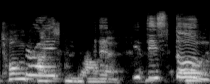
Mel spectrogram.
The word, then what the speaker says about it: tonkatsu: And I made a mistake in the pronunciation. I say, uh, okay, we have I go miso ramen, shiyu ramen, to uh, konkatsu ramen, but it's a it's actually should be Right. tonkatsu ramen.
